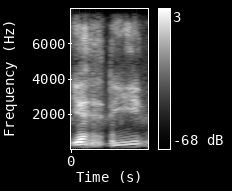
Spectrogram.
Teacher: نسكن الهاء مع الهمس بدون قلقلة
